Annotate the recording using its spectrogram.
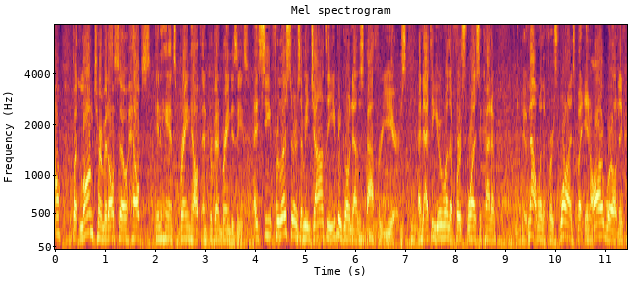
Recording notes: IDEA World Fitness Convention 2019 - LIVE From Trade Show Floor.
